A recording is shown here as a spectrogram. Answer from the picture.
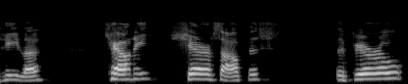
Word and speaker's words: Gila: is urged to call the Gila it's spelled g l a and it's called heila County Sheriff's Office the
